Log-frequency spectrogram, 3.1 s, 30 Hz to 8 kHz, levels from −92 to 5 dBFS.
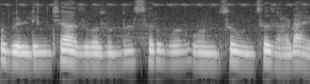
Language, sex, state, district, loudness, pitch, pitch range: Marathi, male, Maharashtra, Solapur, -17 LUFS, 125 Hz, 120-135 Hz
